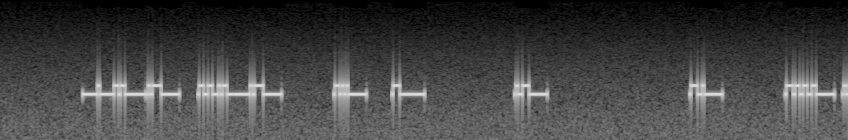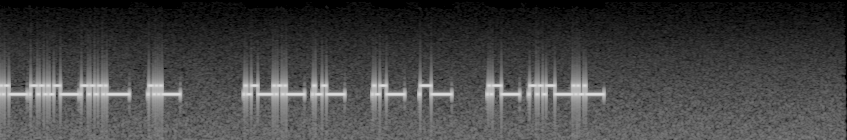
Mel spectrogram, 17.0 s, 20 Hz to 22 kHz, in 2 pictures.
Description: TTY/TDD text telephone tones (45.45 baud Baudot), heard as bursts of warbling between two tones, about 400 Hz shift, 1600 Hz centre. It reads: LEIBERMAN IS A GRADUATE OF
